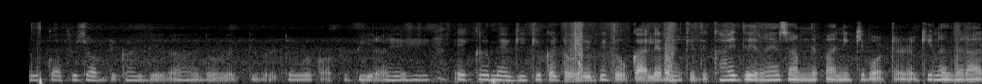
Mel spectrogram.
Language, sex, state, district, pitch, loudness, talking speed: Hindi, female, Maharashtra, Dhule, 190 Hz, -27 LUFS, 215 wpm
